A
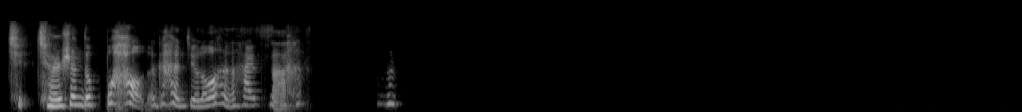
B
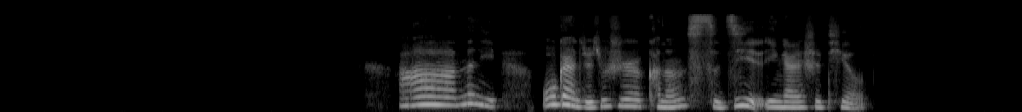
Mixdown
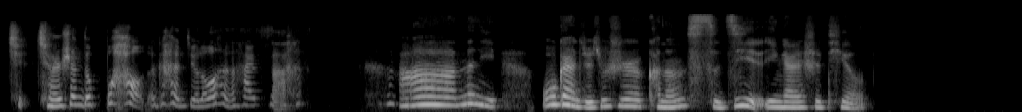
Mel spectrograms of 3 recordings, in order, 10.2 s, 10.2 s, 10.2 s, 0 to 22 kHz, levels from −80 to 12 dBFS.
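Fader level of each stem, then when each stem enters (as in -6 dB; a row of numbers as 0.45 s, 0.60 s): -7.5 dB, +3.0 dB; 0.00 s, 0.00 s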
